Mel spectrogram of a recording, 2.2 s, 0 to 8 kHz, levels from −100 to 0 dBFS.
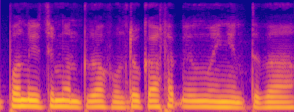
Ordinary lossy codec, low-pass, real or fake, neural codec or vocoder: none; 7.2 kHz; fake; codec, 24 kHz, 0.9 kbps, WavTokenizer, medium speech release version 2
